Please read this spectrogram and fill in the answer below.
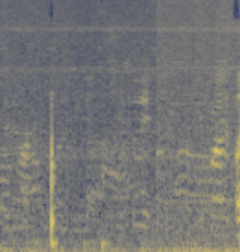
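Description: Low background voices talking, with one sharp knock about half a second in.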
